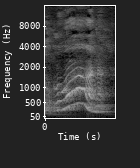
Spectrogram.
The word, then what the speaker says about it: Luana: Então percebe que quando eu estou chamando Luana, a sílaba mais forte é o A, Ana.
